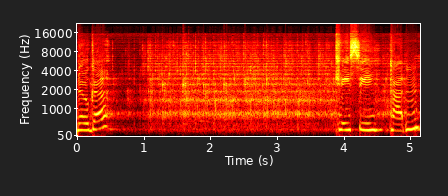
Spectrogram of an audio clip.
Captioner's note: audience clapping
